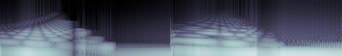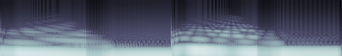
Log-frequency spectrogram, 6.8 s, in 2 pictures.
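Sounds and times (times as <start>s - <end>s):
dubstep bassline in D: 0.0s - 6.8s.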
